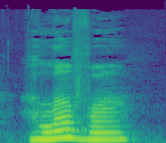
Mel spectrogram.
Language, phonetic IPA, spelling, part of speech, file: Ukrainian, [ɦɫɐˈʋa], глава, noun, Uk-глава.ogg
- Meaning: 1. head (body part) 2. section, chapter, part 3. head, chief (of an organization etc.)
